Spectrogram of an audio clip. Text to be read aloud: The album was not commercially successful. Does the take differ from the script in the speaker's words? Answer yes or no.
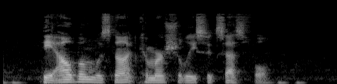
no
